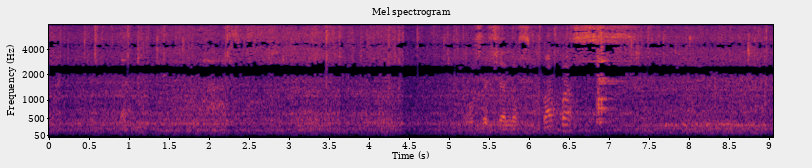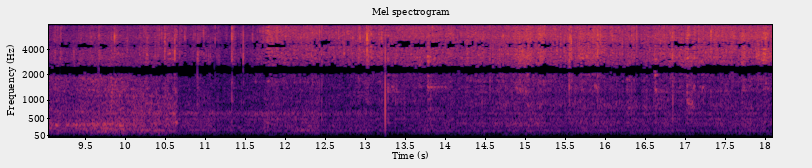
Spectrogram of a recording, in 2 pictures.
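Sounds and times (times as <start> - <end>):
potatoes sizzling in hot oil: 0.0 - 18.0
metal spoon stirring: 14.7 - 18.0.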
